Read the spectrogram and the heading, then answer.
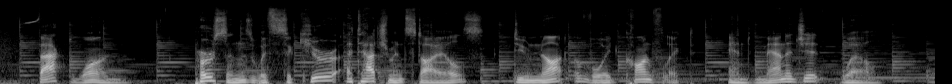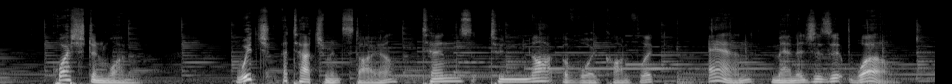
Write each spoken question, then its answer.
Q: Which attachment style tends to not avoid conflict and manages it well?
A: Persons with secure attachment styles do not avoid conflict and manage it well.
